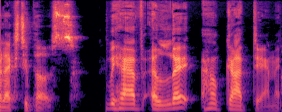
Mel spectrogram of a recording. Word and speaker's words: Allais: We have Allais. Oh, God damn it. Allais Malaise. All right. See, the S in Allais is silent, apparently.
